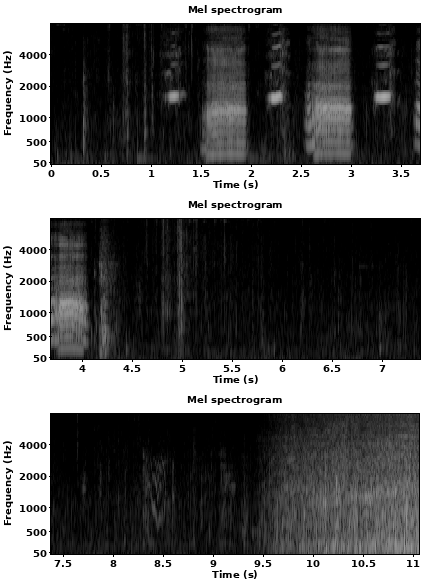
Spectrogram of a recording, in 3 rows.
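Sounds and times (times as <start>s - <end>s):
donkey braying: 1.1s - 4.2s.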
